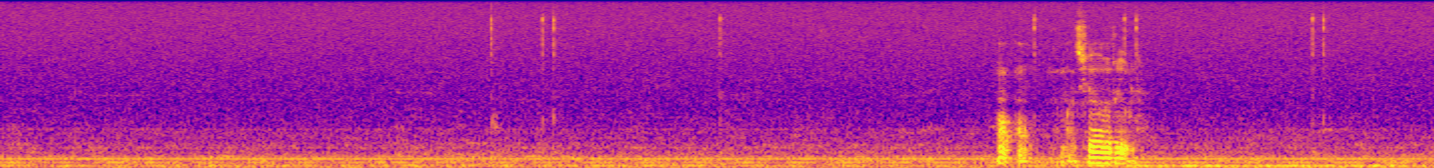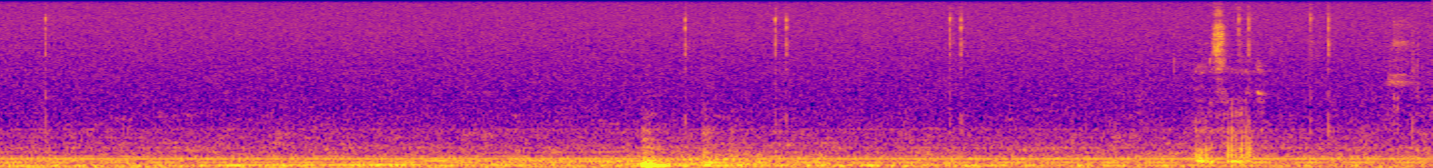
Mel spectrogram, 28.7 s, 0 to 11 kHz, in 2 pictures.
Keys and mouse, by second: 0.8 click, 6.7-10.2 drag, 12.6-27.3 drag, 27.8 click.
